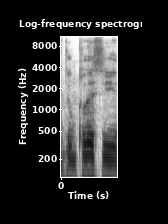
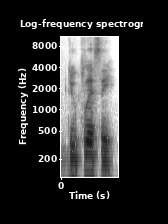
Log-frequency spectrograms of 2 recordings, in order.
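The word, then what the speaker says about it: Du Plessis: It's Duplessis, the S is silent. Duplessis.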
